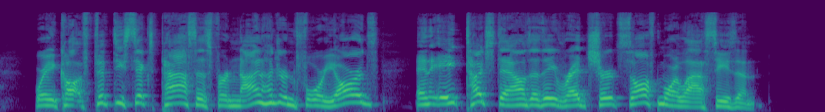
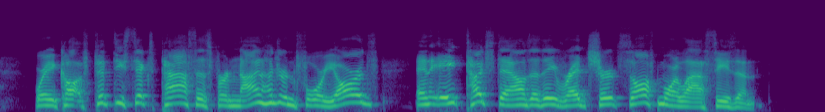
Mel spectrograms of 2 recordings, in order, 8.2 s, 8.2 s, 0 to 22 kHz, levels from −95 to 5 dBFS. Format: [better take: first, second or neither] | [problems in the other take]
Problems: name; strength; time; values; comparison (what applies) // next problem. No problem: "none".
first | muffled; very; fading above 2.5 kHz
